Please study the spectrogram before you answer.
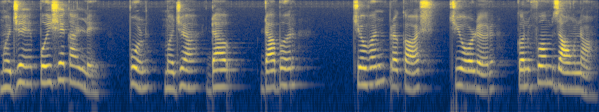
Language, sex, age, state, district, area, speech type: Goan Konkani, female, 18-30, Goa, Tiswadi, rural, read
